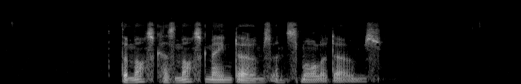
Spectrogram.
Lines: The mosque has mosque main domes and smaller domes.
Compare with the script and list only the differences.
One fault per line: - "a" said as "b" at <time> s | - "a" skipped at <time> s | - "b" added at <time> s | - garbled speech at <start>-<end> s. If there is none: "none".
none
